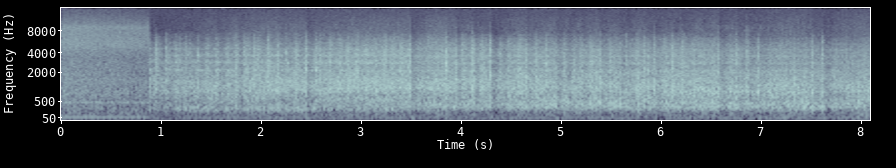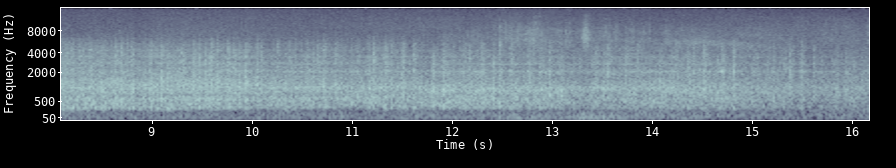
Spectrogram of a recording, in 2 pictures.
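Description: Train running along the track, a dense steady rumble of wheels on rail that starts abruptly about a second in.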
